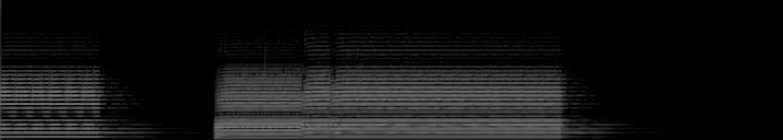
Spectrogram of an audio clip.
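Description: Synthesized score playback of a choir arrangement's closing chords, with a brass-like timbre. A held chord fades out about a second in. A new chord enters just after two seconds, holds steady for about three and a half seconds as the last chord of the piece, then dies away to silence.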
